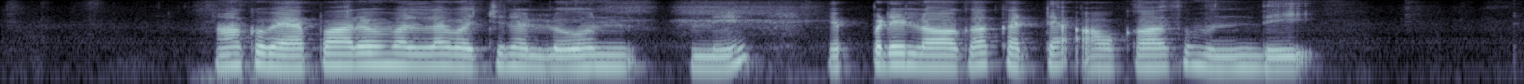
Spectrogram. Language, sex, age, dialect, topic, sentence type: Telugu, female, 18-24, Utterandhra, banking, question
